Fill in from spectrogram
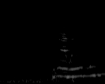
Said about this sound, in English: I'm sorry, I'm talking to the cat. The cat got crazy all of a sudden.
